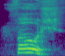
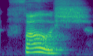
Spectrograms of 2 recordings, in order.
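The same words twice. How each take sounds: First: Fauche echoed back as foash; repeating the pronunciation. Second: Fauche said as foash; French pronunciation. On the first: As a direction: copy Fauche just as heard. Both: Shown as a demonstration. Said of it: "how did you pronounce this".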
